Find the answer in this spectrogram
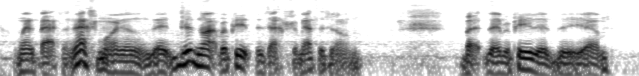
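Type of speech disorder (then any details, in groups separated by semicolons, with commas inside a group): Speech after glossectomy; tongue cancer glossectomy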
